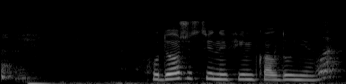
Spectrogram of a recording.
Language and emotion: Russian, neutral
